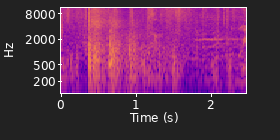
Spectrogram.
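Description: A sudden loud thud about a third of a second in, then about a second of rough scuffling noise, from wrestlers grappling on the ring mat.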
